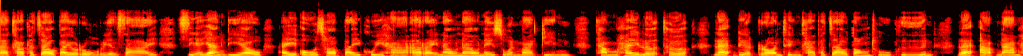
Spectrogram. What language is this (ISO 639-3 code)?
tha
